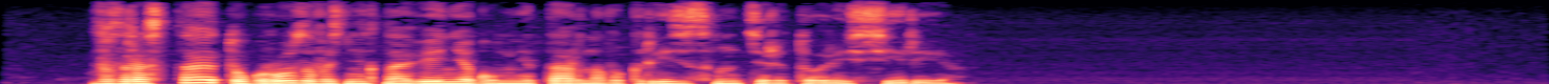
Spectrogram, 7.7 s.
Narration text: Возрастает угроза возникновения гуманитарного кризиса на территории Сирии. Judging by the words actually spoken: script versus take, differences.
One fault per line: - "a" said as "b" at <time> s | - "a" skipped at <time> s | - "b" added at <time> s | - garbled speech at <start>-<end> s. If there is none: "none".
none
